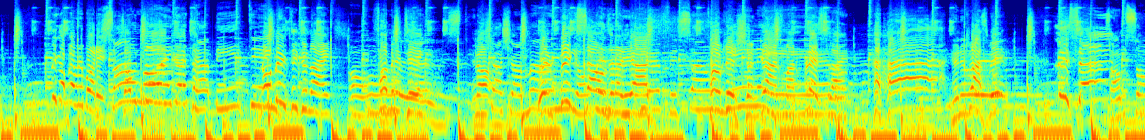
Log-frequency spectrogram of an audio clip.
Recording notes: This is the Audio of the Dance.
